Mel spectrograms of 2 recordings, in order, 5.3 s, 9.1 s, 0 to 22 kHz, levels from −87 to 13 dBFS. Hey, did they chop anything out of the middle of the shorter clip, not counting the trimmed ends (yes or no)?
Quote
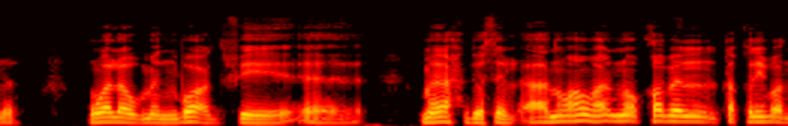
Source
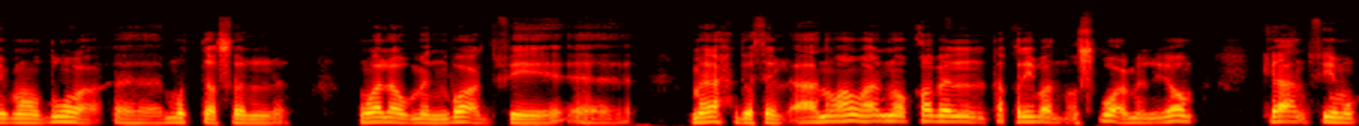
no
